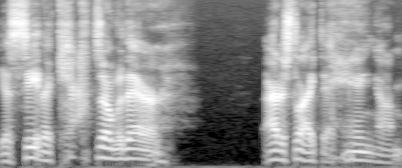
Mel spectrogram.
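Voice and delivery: dead serious, threatening tone. Retelling a coworker's joke in a crowded elevator: John Gotti voice. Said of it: "He was doing John Gotti's voice".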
